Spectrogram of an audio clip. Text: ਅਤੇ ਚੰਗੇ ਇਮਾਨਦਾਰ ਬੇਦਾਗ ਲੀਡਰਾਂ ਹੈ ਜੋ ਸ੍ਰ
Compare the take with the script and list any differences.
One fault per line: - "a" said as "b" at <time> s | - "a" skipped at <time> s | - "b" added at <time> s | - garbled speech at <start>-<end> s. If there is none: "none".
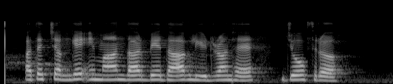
none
